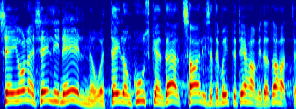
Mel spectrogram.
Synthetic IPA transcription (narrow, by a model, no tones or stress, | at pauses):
se̞ːjo̞le̞se̞lʲːine̞eːlnɤwe̞t̪ːe̞jlo̞nkuːske̞nd̪æːlt̪sɑːlʲis̬jɑd̪e̞vɤjt̪ːˑet̪e̞ɦɑmid̪̥ɑt̪ɑɦɑt̪ːe̞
